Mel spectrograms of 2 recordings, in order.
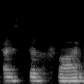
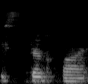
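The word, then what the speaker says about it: استغفار: तो आम तौर पर जब हम इस लफ्ज़ को प्रोनाउंस करते हैं तो हम इस्तिग़फ़ार पढ़ देते हैं, लेकिन ये इस्तिग़फ़ार है।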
